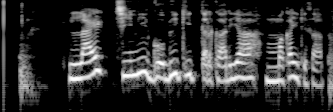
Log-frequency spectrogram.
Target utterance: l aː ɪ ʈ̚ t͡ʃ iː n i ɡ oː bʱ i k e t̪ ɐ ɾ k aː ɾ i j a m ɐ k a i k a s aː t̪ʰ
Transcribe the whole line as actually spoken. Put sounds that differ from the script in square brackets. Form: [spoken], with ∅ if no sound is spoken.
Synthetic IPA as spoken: l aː ɪ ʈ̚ t͡ʃ iː n i ɡ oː bʱ i k [i] t̪ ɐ ɾ k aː ɾ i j a m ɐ k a i k [e] s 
